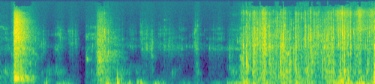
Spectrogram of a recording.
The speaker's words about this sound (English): Could you hear that? Yes, I could hear that. And everyone now will be able to hear that. Yes, that was me blowing bubbles in my soda.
